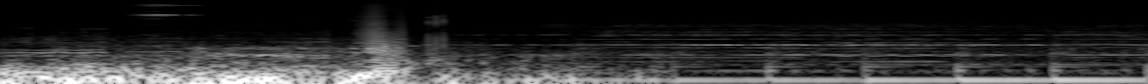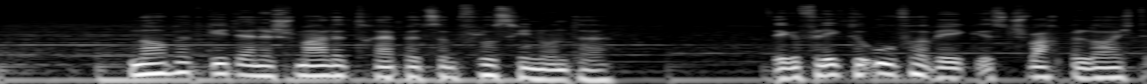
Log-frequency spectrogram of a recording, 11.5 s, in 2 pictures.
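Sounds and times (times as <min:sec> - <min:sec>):
thunder rumbling after lightning: 0:00.0 - 0:03.6
speech: 0:06.4 - 0:08.9, 0:09.6 - 0:11.4.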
